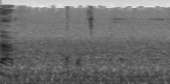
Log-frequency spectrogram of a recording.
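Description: Steady low rumble of road and engine noise inside a car's cabin while it drives along a freeway.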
